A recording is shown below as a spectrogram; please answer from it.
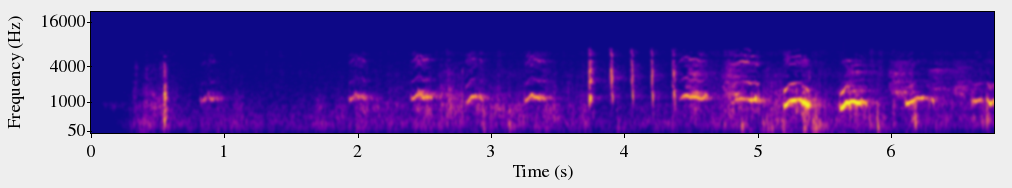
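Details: Miniature Pinscher puppy, offered for sale, giving short high whimpers and yips, with thin wavering tones near the end and scattered clicks and knocks around it.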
